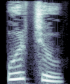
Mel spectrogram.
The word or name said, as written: ಊರಿಚ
